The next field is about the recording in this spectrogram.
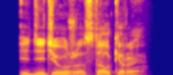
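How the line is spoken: Angry grumble. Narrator (Russian): сердито проворчал Тимур

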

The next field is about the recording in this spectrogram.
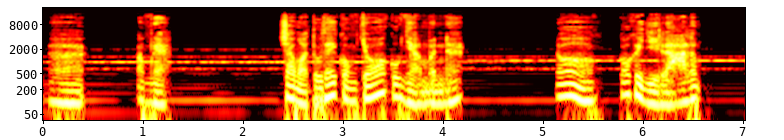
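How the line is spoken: Old woman whispering. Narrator (Vietnamese): Bà thì thào

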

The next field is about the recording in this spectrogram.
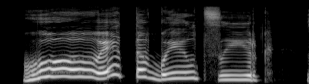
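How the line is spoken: Laughing. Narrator (Russian): засмеялась я

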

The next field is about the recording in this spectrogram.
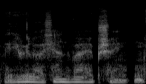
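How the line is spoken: Whisper. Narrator (German): flüsterte er

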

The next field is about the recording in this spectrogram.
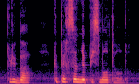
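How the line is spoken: Murmured. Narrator (French): murmura Madame Torontal

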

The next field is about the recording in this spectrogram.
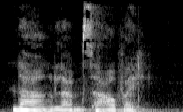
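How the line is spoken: Hoarse voice. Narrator (Vietnamese): giọng khàn khàn nói

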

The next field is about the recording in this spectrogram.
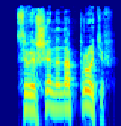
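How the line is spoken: Sharp interjection. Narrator (Russian): резко ввязался я опять

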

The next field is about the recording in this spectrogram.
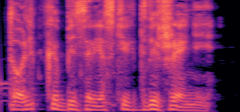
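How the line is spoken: Hissing. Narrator (Russian): прошипел кремлевец

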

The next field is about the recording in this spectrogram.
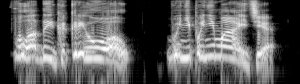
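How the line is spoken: Desperate shriek. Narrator (Russian): отчаянно взвизгнул голос

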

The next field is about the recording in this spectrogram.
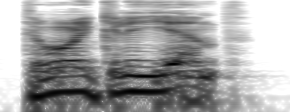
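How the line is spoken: Menacing creak. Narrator (Russian): Он угрожающе проскрипел

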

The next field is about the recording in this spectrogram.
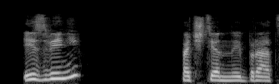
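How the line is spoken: Calm voice. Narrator (Russian): сказал Антонио спокойным голосом

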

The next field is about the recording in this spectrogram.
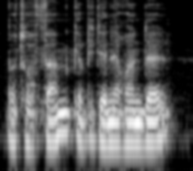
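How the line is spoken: Cold, measured, hint of surprise. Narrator (French): dit d'un ton froid et mesuré, mais où perçait l'étonnement

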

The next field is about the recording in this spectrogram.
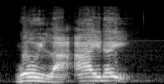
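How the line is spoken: Terrified loud question. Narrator (Vietnamese): Gã Phiền Tăng thấy một luồng chưởng kình như sấm sét ập tới thì vô cùng kinh hãi lớn tiếng hỏi

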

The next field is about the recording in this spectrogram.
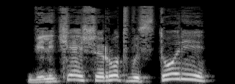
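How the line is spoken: Yelling. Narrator (Russian): орала кузина Ингрид

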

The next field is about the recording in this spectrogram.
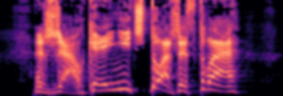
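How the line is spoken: Angry scream. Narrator (Russian): гневно закричала она

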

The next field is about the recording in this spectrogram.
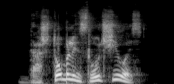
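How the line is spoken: Irritated barking. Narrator (Russian): рявкнул в ответ Славик, которого сержантские повадки Ивана начали безмерно раздражать

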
